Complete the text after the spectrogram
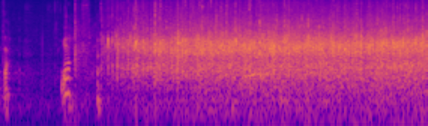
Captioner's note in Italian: Applausi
